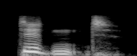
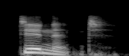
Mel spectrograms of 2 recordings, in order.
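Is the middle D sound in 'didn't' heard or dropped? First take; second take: heard; dropped. First: The middle D sound is pronounced. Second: The middle D sound is dropped. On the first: "it the way you normally say it" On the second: "the way I say it"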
